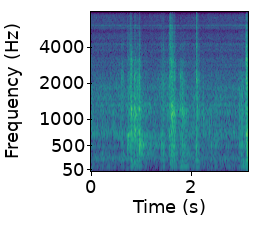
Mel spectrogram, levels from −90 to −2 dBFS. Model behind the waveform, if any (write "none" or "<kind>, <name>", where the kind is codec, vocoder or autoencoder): codec, ZipCodec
